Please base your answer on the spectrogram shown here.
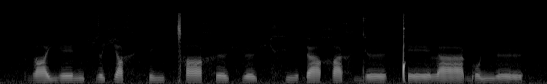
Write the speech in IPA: ɡɑjeŋ çəçɑxθi ǀʰɑxøçøç xiɗaχaxdø ǃe la ɡoɲø

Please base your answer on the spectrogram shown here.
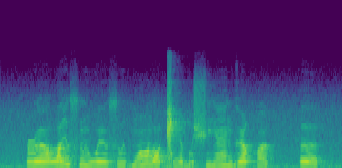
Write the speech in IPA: ɭœ lˠisʷĩ wøsʷi bɔ̃lˠoɡ͡ǁɛbəʃ jɛ̃ ɡøqʷə̃ | ə

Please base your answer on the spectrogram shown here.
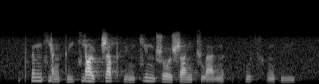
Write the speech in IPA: pʰə˥nɕjɑ˨ŋt̪i˧˥t͡ɕjɑ˥˧ʊ̯ ʈ͡ʂä˥˩pʰy˨˩nt͡ɕy˥˧n ʂo˥˩ʊ̯ʂɑ˥ŋʈ͡ʂwa˧˥n | pʰu˥t͡sʰɤ˨ŋ pi˥

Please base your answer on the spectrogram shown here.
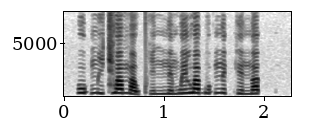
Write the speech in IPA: o˦ʔ mi˧t͡ɕwa˦ ma˨˩wpʰi˧n n̪ẽ˧mwe˦lwa˦bo˦ʔ n̪ẽ˦t̚kẽ˧ n̪a˦t̚

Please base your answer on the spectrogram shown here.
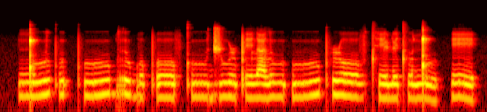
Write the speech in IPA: ŋ͡ǃuːlpʼuʔ pʰuːbrubo pʼoːfkʼuː d͡ʒuɹpʼelaluː ʔuːpʰɹoːv tʰeɳetʰʊŋ͡ǃu | e

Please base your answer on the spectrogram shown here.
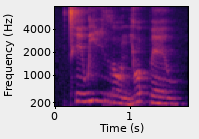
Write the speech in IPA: tʰeː˦˥wjiː˧ rɔː˨˩njɔ˥˩ʔ pɛː˧w

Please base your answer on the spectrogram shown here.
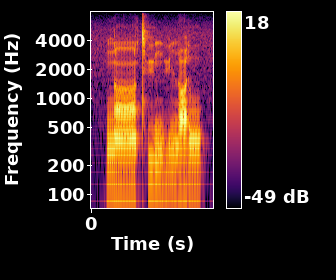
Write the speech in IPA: nɑ̃ː˧˩˧tʰy˦ ŋy˩˥nɑ˩˥ɾo˦

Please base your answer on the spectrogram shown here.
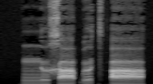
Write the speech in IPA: nːøxa ɓøt͡sʼa

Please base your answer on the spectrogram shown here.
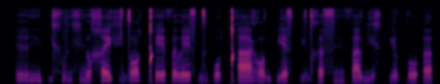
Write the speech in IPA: re̤pʲə̤xvɛ̤x ɛ̤l χefʲə̤ dɔ ǃʰeθə lesdə̤po ǃʰaɣɔd pʲɛspʲɔdxɐ sɛ̤θalbʲɛxpʲɐl koʔɐ

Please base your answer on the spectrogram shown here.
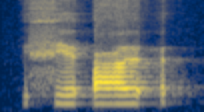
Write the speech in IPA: fʲøʔʕøʔ

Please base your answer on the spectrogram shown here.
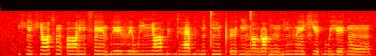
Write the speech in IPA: çẽçɑ̃ sõʔɑ̃ ɾĩsẽ be vewiɲɑ̃ ɓyɡʱæ bʱĩtĩ pʼø ɗĩdɑ̃ɡɑɡũ ɡĩvẽ ɕeɠuje ɗõ

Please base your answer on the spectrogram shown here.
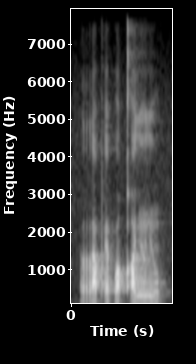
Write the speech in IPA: ra˩pʼɛ˧˩po˧˩ qʼʌ˧˥lʲõ˧˥lʲũ˩

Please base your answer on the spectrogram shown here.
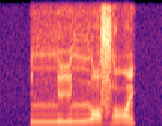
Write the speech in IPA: lːilːe zˤĩ

